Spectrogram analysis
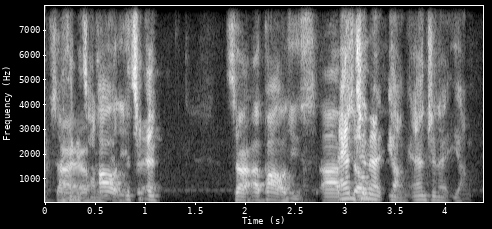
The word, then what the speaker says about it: Anjanette: uh city to offer 2.9 million settlement to anita young over the bots police raid on a jet on a yet not young i think it's pronounced uh uh yeah yeah sorry sorry apologies uh young and jeanette young and jeanette young so uh mayor lori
